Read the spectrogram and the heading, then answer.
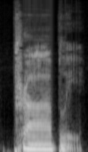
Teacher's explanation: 法结构是反的，我们会把做某事呢往后推，那英文呢会往前推，所以这个句型呢我们都一起练习。然后它还有一个 when 的从句，所以它算是一个比较长的句子，可是还简单。OK,那我们练它的这个，它是比较长的这个发音。OK,所以大家听一下，我们这里要怎么处理。首先，I probably 这个 probably 这三个字呢，三个音节 probably,我们会把它融成两个 probably 。OK,这个英文口语中是一个高频词，这三个音节现在就融成两个了。I probably should have 就发 should have。OK, just 的特我们得省略。I probably should have just left 的特它也省略了。Left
